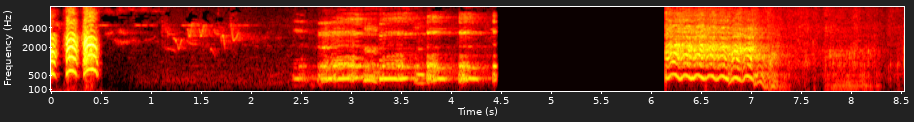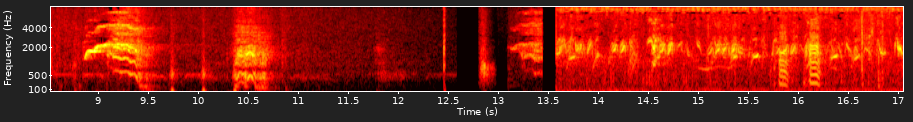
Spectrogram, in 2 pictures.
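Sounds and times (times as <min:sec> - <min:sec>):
horse whinnying: 0:06.2 - 0:08.3, 0:08.9 - 0:09.6, 0:10.4 - 0:10.8.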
